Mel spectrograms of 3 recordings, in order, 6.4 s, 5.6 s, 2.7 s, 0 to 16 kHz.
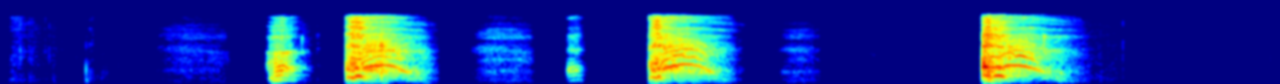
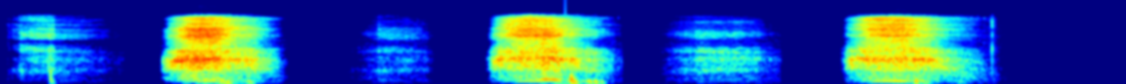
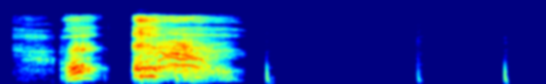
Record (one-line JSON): {"three_cough_length": "6.4 s", "three_cough_amplitude": 27323, "three_cough_signal_mean_std_ratio": 0.28, "exhalation_length": "5.6 s", "exhalation_amplitude": 24534, "exhalation_signal_mean_std_ratio": 0.36, "cough_length": "2.7 s", "cough_amplitude": 17766, "cough_signal_mean_std_ratio": 0.33, "survey_phase": "beta (2021-08-13 to 2022-03-07)", "age": "65+", "gender": "Female", "wearing_mask": "No", "symptom_none": true, "smoker_status": "Never smoked", "respiratory_condition_asthma": false, "respiratory_condition_other": false, "recruitment_source": "REACT", "submission_delay": "3 days", "covid_test_result": "Negative", "covid_test_method": "RT-qPCR"}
